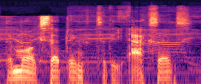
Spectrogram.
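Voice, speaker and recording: A man's voice: a bass voice, fairly even intonation, a little fast. A young man, a music producer, talking in an easygoing, wry way in an interview. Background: music playing.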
